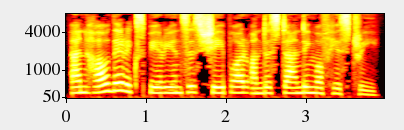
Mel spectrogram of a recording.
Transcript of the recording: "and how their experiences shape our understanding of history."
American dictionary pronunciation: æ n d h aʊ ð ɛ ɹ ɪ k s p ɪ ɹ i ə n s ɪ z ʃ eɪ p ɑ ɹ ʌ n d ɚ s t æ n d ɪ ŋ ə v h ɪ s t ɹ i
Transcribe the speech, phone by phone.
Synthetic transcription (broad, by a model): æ n d h aʊ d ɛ ɹ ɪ k s p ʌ ɹ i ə n s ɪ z ʃ eɪ p ɑ ɹ ʌ n d ɚ s t æ n d ɪ ŋ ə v h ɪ s t ɹ i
